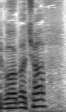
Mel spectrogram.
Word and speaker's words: Gorbachev: How do you say it? You're the Russian scholar around here. Mikhail Gorbachev. – Thank you. – I don't do Russian. I just... – Yeah, but you threw in an extra syllable there for us, I thought.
